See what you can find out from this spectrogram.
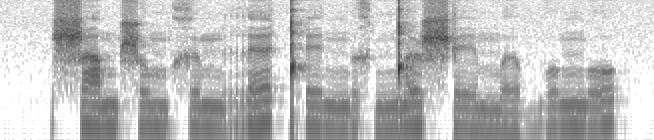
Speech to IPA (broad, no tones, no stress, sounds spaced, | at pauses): ʂ a m ʂ o m x ø m r ɛ ǃʼ e ŋ ə x ŋ͡ǃ ə ʂ ɾ e m ə b o ŋ o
